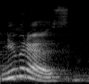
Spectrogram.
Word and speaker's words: número: But número, and the emphasis is on this U right here.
